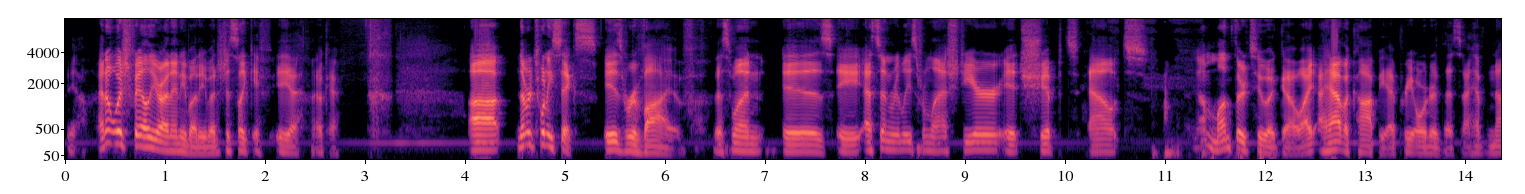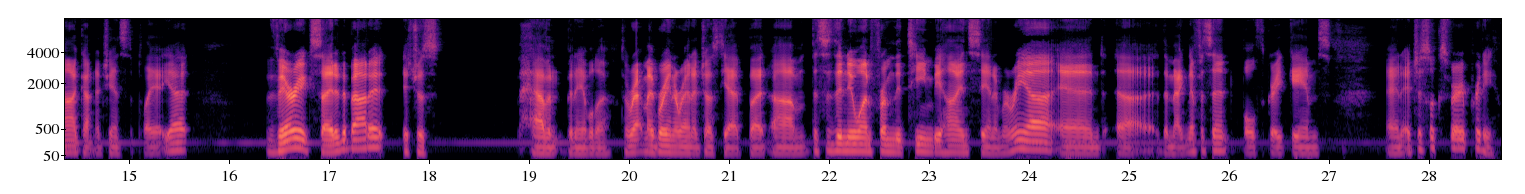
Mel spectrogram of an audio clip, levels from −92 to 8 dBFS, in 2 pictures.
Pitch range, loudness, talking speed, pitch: 95-130 Hz, -24 LUFS, 205 wpm, 115 Hz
